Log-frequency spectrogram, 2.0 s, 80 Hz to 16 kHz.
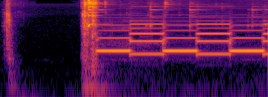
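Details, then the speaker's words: Ford Focus Mk2 (code U0001), key turned: clean electronic chime pulsing about every half second with no cranking, engine malfunction message, immobilizer light blinking, all warning lights on; won't start. "So here it is. You hear the beep and it says engine malfunction and the immobil immobilizer is blinking and then uh you just won't be able to start a car."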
